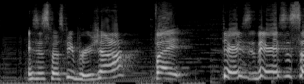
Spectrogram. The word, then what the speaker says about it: bruja: that I think it's supposed to be like bruja oh I I I do not want AI mode. I I was doing bruha how to pronounce WTF instead of VTM. So they actually do say bruha I guess in bloodlines but otherwise it's bru bruha bruha bruha.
